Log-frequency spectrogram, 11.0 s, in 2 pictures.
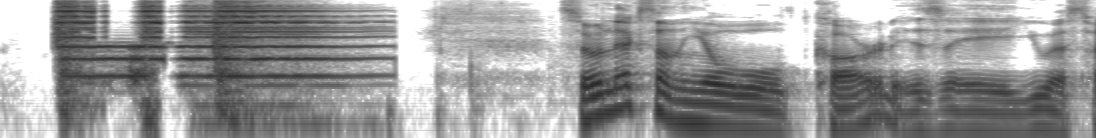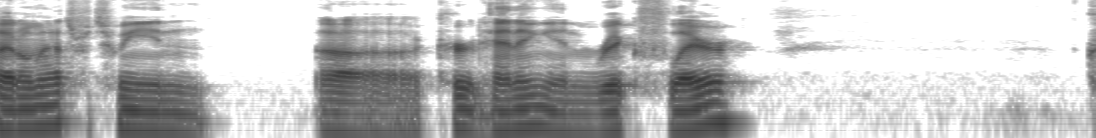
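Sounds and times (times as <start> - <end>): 
bell clanging: 0.3 - 2.0
speech: 2.9 - 9.2.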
